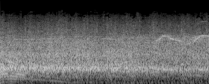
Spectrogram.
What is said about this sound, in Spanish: Claro que sí, pedazo de ovación para ese machacón que nos vamos, que nos vamos a preparar esta semana.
